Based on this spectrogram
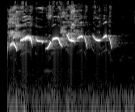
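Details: Chinese hwamei, a prized cage bird with a very loud voice that mimics other birds, in full song: a loud run of clear whistled phrases, each rising then bending down, flowing on without a break.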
